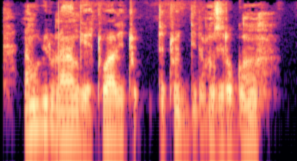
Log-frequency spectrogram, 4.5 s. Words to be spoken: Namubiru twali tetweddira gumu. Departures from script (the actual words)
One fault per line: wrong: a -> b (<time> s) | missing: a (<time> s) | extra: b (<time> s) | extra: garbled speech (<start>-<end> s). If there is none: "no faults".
extra: nange (0.9 s)
extra: muziro (3.1 s)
